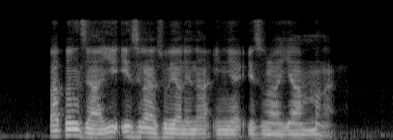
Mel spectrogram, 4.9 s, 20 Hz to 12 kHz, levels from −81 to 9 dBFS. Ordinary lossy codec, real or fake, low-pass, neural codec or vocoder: Opus, 64 kbps; fake; 7.2 kHz; codec, 16 kHz, 0.9 kbps, LongCat-Audio-Codec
